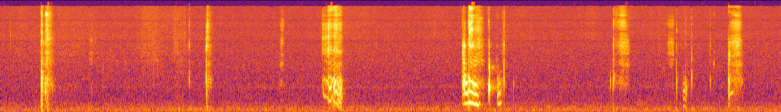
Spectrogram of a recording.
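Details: Person with hiccups: short, sudden breath catches with a gulping sound, about six in ten seconds, in a quiet room; hiccups.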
